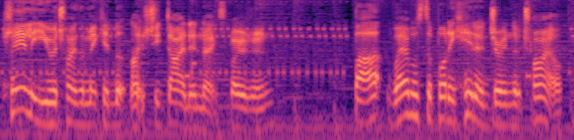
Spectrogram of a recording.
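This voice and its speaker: A dogged game defense lawyer, played by a man with a slightly high voice. He is assertive and sure of himself, pressing accusations while music plays behind. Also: lively intonation, fairly quick, close to an everyday voice, rough recording. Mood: confident, accusing. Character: confident, dogged male defense attorney.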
